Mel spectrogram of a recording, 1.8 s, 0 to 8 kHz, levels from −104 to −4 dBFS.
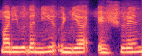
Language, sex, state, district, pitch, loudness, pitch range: Telugu, female, Andhra Pradesh, Srikakulam, 225 Hz, -14 LUFS, 215-230 Hz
